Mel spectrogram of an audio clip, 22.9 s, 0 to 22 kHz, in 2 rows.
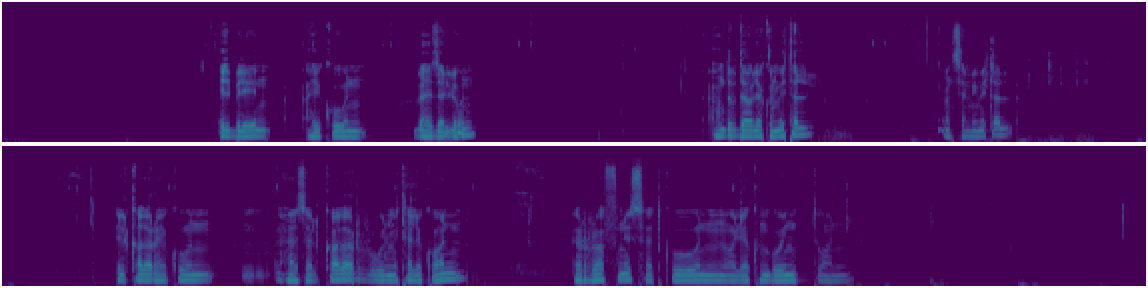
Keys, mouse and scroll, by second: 1.0 click, 2.0 click, 3.8 click, 4.0 click, 6.5 click, 8.8 click, 12.3 click, 15.5 click, 16.6-17.6 scroll down 6, 18.9 click.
